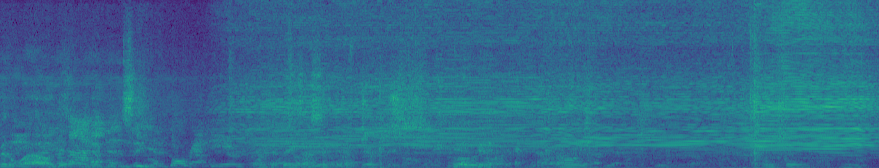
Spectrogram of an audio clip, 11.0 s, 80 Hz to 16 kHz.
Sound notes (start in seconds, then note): 2.6 razor buzzing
